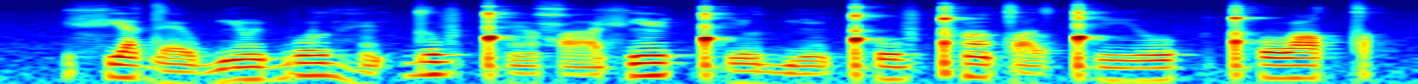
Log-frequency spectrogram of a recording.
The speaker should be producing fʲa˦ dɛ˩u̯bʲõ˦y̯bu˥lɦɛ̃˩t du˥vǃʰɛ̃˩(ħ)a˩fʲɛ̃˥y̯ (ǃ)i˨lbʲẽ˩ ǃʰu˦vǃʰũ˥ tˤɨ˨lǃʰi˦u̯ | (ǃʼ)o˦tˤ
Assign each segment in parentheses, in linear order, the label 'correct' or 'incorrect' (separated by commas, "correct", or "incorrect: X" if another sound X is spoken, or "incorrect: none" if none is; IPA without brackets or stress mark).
correct, incorrect: ǃʰ, incorrect: ǃʰ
